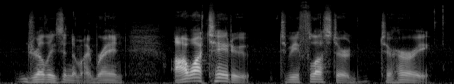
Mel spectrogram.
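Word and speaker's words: 慌てる: Is it arawateru? No. Kawateru? 慌てる。そんなに慌ててどこに行くの？ Awateru, to be flustered, to hurry.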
